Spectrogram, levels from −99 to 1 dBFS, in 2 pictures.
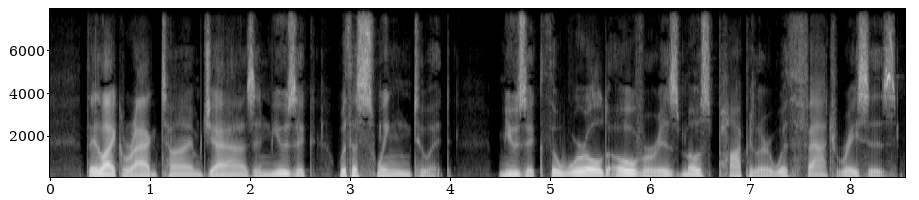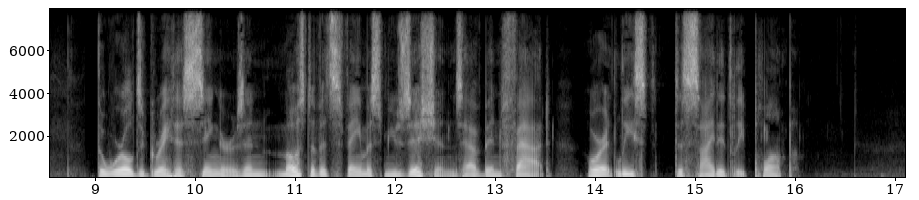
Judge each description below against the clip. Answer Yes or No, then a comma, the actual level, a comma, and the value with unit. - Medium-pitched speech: No, very low, 95 Hz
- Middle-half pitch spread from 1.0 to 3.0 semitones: No, average, 5.0 semitones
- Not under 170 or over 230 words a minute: No, slow, 135 wpm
